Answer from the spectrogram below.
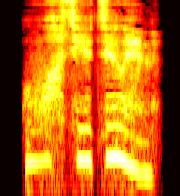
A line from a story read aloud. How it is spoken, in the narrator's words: Irene slurred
